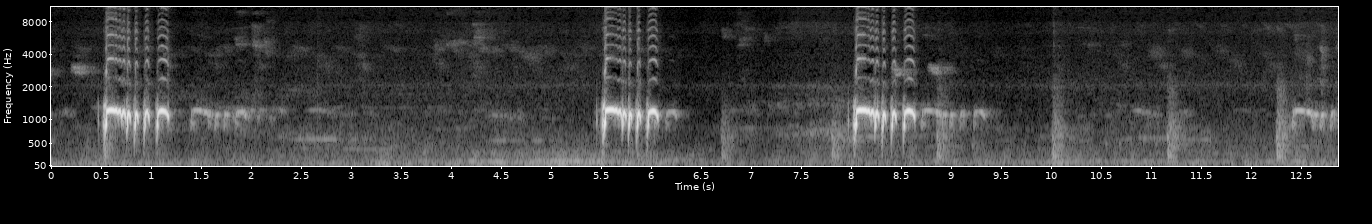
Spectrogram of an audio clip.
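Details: Local wild zebra dove with a big voice, singing strongly, used as a lure recording: three loud stuttering cooing phrases of quick clipped notes, spaced several seconds apart, with faint softer coos between them.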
